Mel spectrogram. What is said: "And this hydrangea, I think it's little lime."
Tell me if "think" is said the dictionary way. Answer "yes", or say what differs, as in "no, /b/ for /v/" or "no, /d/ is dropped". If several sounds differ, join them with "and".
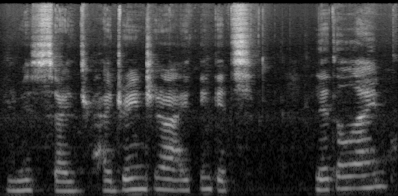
yes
